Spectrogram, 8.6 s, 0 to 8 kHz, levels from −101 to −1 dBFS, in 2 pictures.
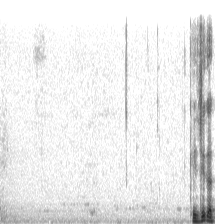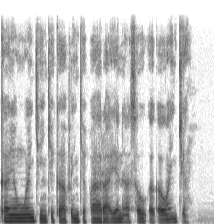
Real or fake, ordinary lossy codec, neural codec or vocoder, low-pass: real; none; none; 7.2 kHz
